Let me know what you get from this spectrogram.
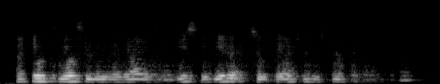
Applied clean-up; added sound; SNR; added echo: neural mask model DeepFilterNet 3.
